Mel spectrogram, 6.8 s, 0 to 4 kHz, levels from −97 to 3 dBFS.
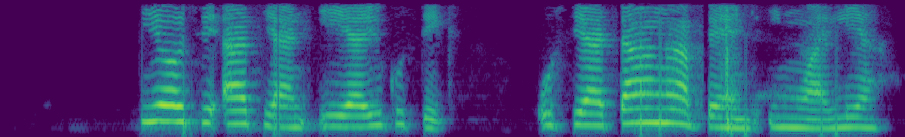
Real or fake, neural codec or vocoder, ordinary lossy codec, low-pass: real; none; AAC, 24 kbps; 3.6 kHz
